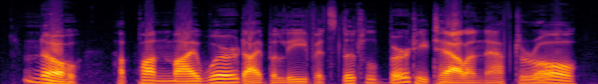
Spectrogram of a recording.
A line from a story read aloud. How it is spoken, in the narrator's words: he exclaimed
